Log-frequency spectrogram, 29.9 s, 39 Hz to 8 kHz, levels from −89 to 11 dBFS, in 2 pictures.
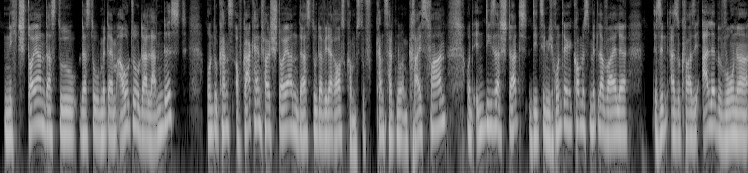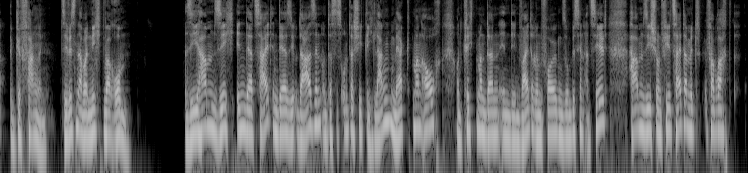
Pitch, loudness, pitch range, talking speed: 130 Hz, -20 LUFS, 120-145 Hz, 180 wpm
